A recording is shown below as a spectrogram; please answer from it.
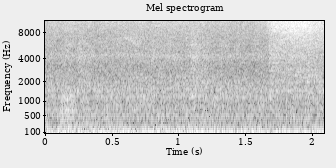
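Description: A steady low rumble with a brief high hiss near the end.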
